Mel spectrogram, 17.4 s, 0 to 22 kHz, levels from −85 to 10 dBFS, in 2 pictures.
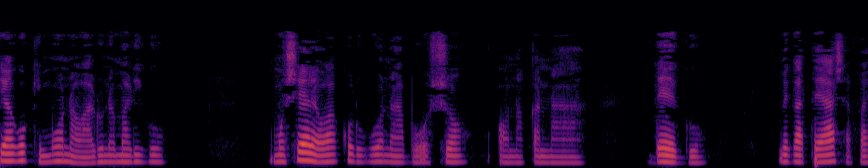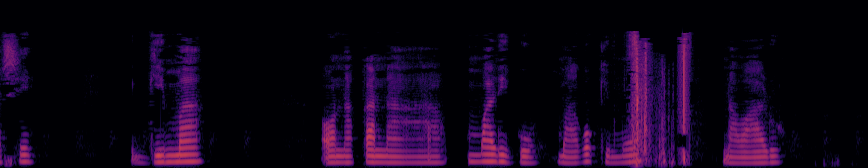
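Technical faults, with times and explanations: throughout: WMA compression, likely at a low bitrate near 32 kbps, smears quantisation noise over long blocks, giving washy, ringing speech with nothing above 10.1 kHz.
1.14 to 16.81 s: clock drift buffer slips, about fifteen, recur every 1.31 s as a likely mismatch near 150 ppm drops or repeats a few samples, each heard as a click.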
